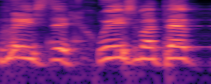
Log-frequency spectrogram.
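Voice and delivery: loud, hammed-up Boston accent; exaggerated Boston townie accent. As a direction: holler it in a put-on Boston accent. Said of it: "where does that accent come from?".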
